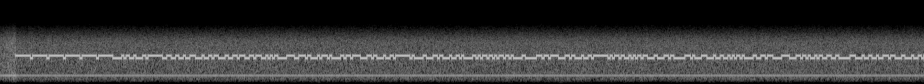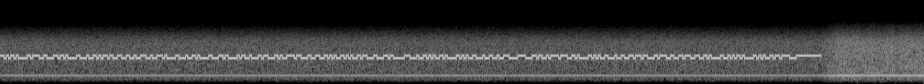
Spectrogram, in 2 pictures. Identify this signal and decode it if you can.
RTTY (45.45 baud, 170 Hz shift), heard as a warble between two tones, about 1360 Hz centre, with radio static and a steady whistle near 420 Hz. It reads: IL APPROCHE, EN EFFET, FRANTZ REPONDIT LA JEUNE FILLE EN ABAISSANT SES LONGUES PAUPIERES.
